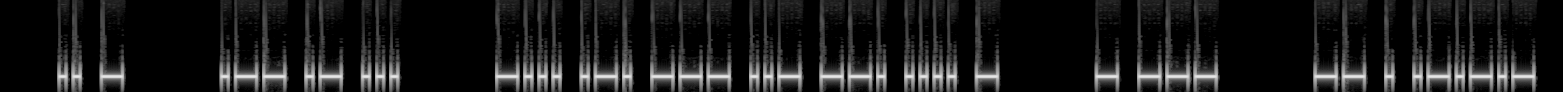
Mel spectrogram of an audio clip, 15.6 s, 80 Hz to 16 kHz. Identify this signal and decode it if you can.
Morse code, heard as a keyed tone, about 17 wpm, 700 Hz. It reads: IT WAS BROUGHT TO ME.
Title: 2x Word-Spacing - Sentences from Top 500 Words - 17wpm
